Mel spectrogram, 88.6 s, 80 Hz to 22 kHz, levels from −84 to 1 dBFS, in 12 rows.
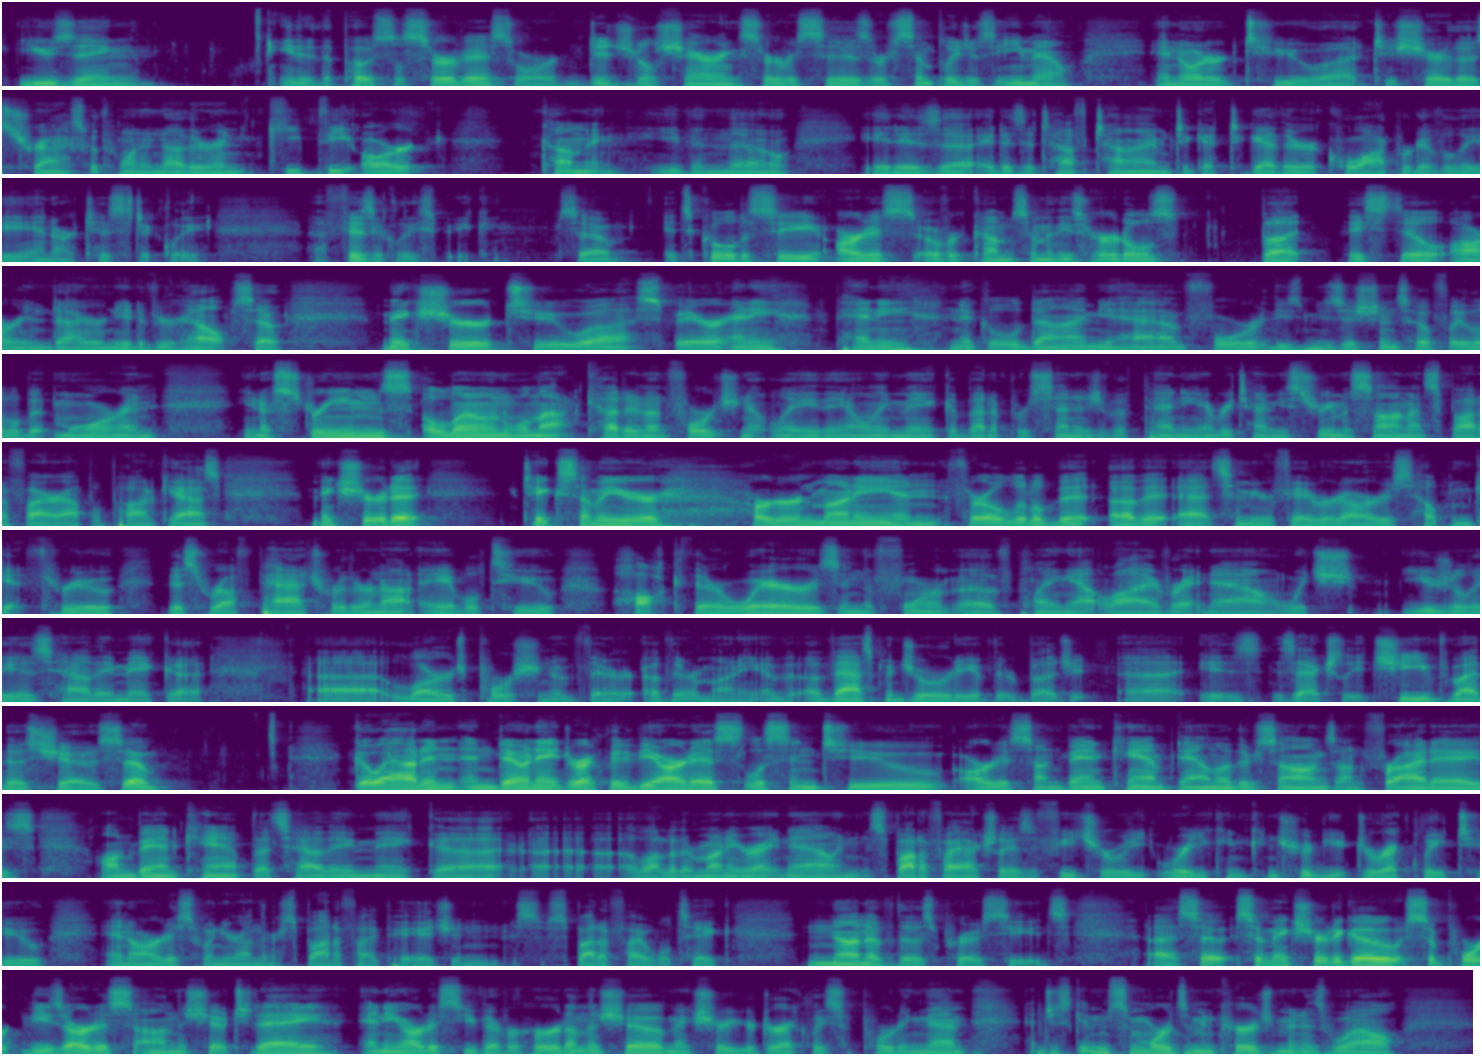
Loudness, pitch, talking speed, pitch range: -26 LUFS, 105 Hz, 200 wpm, 100-110 Hz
